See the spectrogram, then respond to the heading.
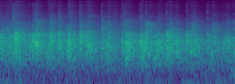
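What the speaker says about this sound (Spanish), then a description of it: "Dale un aplauso a mi Señor Jesucristo," A church congregation claps together, the rhythmic clapping pulsing in soft waves of moderate loudness with no voices over it.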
